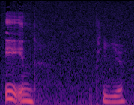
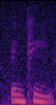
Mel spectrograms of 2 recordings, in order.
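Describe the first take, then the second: First: The word en is said fully and clearly. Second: The word en is said reduced and weak. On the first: It means one girl, not two. "if you want to be one girl, you say en pige" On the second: It means just a girl. "If it's a girl, it, it more like b"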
